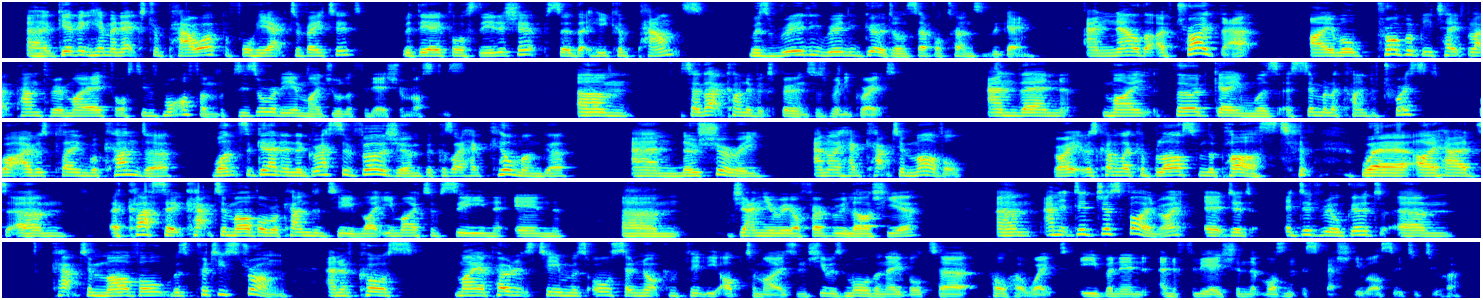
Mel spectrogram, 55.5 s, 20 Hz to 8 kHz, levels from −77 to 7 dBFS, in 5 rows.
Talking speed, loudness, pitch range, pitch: 195 wpm, -24 LUFS, 145-180 Hz, 160 Hz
